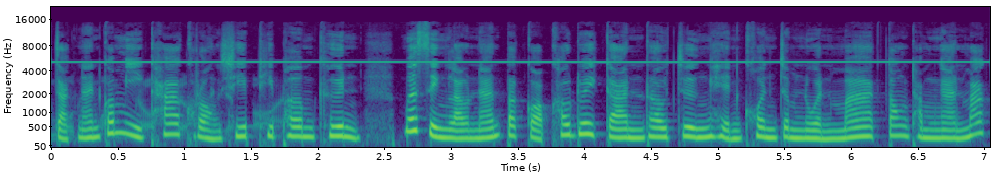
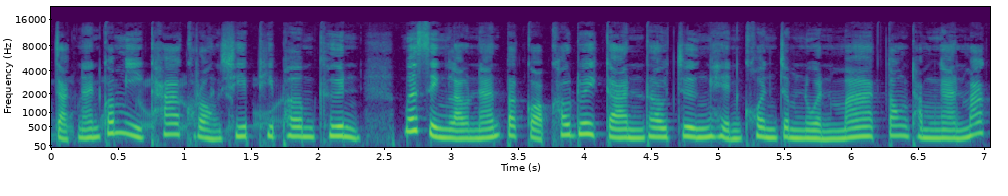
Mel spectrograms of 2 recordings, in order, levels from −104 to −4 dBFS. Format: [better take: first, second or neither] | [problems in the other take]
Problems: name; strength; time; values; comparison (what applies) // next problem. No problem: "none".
second | high-pitched whine; noticeable; throughout; 5 kHz, 10 dB below the speech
